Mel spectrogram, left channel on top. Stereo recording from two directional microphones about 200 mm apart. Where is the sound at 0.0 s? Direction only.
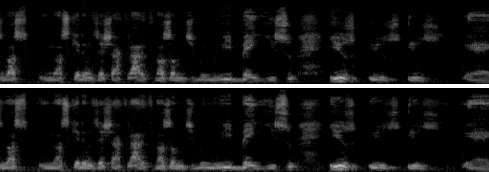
25° right (ahead or behind).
